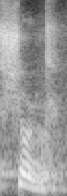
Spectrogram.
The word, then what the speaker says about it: should: L is mute here. L don't pronounce L but pronounce it should.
